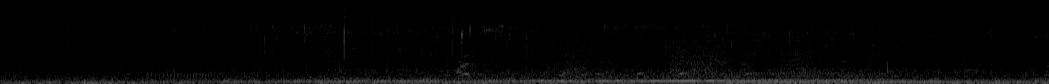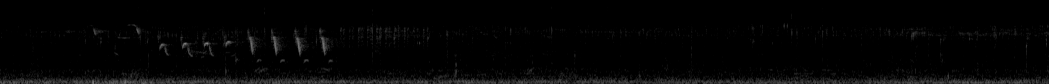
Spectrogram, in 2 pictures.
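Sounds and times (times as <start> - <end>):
low background rumble: 0.0 - 20.9
songbird singing: 3.8 - 16.2.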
